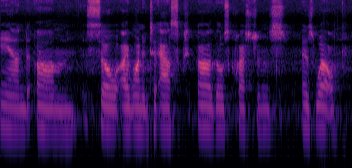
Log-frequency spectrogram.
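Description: A woman is speaking. Her pitch sits fairly low. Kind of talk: meeting discussion. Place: meeting room. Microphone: podium.

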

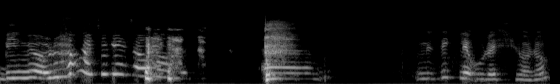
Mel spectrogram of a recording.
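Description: A woman with a high-pitched voice speaks at a very slow pace, her pitch swinging very widely, with long, frequent pauses and light background noise. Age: 20s. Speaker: music student, bağlama player; guest. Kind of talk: live stream call-in. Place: home room. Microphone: video call.

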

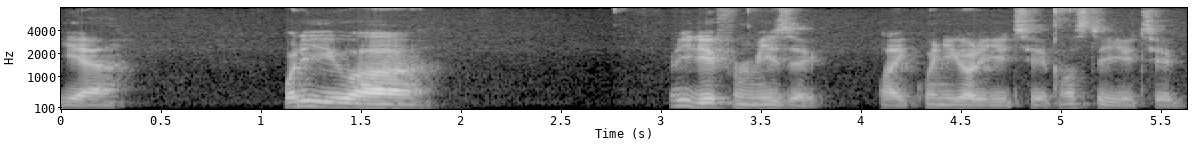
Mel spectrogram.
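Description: A man with an American accent speaks at a fairly quick pace, his pitch fairly low and his tone dark and mellow. His pitch varies in an ordinary way, with long, frequent pauses over a quiet background. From US, Seattle. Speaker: YouTube crypto channel host. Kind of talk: casual live-stream chat. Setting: live stream, home office. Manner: halting, many fillers. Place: home room. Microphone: webcam.

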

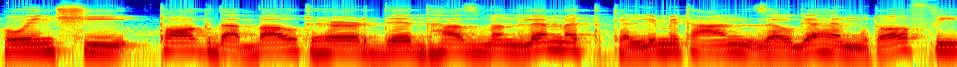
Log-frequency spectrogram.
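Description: The voice belongs to a man with a fairly high pitch. He talks at a medium speed. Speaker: English teacher. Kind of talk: tutorial.

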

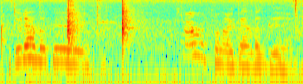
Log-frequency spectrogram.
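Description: Loud background noise fills the recording. Through it, a woman speaks with ordinary pitch variation. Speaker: mukbang vlogger. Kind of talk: casual vlog chat. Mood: playful, joking. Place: home room. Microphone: phone near.

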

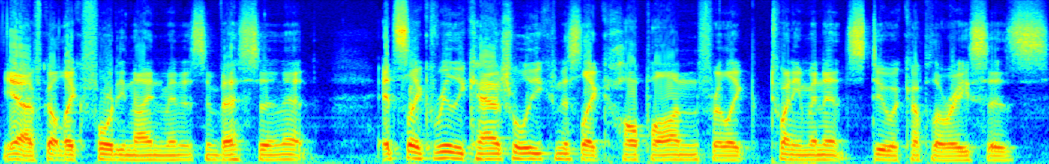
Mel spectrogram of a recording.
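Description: This man has a fairly low voice and a flat, monotone delivery at a fairly quick pace. The recording is very clean, with a silent background. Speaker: gaming podcaster. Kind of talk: casual chat.

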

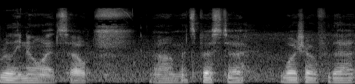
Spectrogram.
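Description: A man talks at a moderate pace with light background noise behind him. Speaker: ham radio hobbyist. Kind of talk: tutorial. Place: home room.

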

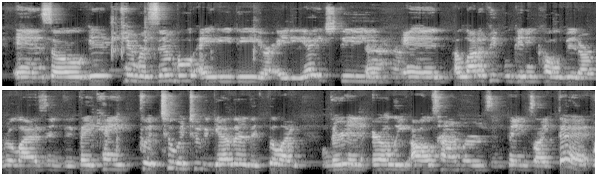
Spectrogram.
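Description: Audible room echo surrounds a woman speaking at a moderate pace. Her fairly high voice keeps a fairly even intonation. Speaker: attorney. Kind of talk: personal testimony in casual interview. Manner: open, candid and conversational. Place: studio.

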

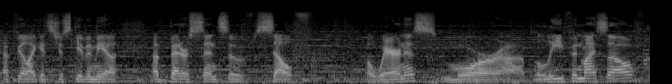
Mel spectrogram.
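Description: Clear music plays in the background as a man speaks at a moderate pace with fairly even intonation. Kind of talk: interview answer. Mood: reflective, grateful. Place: studio. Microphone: lapel.

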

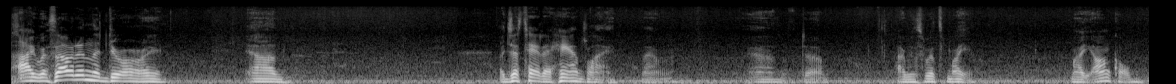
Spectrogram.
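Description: A man speaks at a very slow pace with long, frequent pauses and very wide pitch swings. His voice is dry with no echo, over noticeable background noise. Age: 80s+. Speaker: former dory fisherman, WWII veteran. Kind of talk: interview answer. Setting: home interview. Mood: relaxed, reminiscing. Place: garden.

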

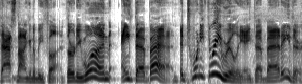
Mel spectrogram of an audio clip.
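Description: A man is speaking here. His voice moves in very wide pitch swings. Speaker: gaming YouTuber. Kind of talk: let's play commentary. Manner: casual, self-deprecating.

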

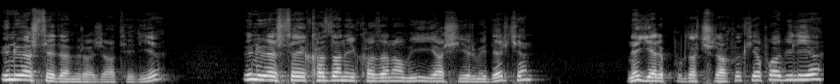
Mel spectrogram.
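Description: A man speaks with a high pitch and a dark, mellow tone. His intonation is lively. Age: 70s. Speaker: carpenter. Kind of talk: interview answer.

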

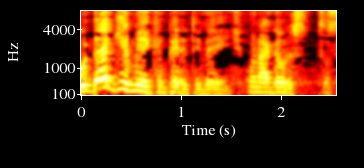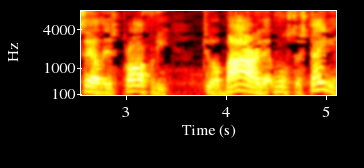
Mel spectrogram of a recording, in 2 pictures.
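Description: With a Southern US accent, a man speaks using lively intonation. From Southern United States. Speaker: auctioneer. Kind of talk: business advice talk to camera. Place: home room. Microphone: phone near.

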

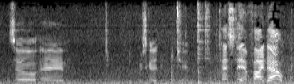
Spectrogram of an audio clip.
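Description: Loud background noise sits under a man's voice, which has a dry sound with no echo. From England. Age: 20s. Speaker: farmer and vlogger; vlogger. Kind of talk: casual vlog narration. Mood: cheerful, relaxed. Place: farm. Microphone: phone near.

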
